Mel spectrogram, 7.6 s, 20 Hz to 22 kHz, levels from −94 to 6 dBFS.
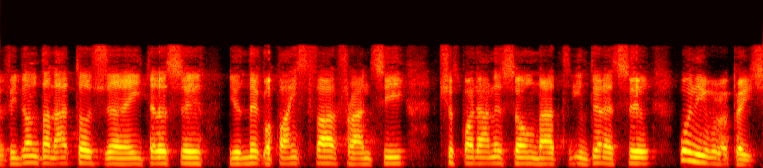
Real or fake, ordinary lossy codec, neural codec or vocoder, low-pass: fake; none; codec, 24 kHz, 0.9 kbps, WavTokenizer, medium music audio release; 7.2 kHz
